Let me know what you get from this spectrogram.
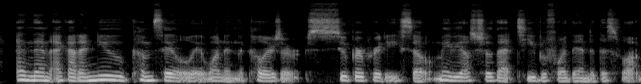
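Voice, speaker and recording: A woman's somewhat breathy, dark, mellow voice on a very clean recording with a silent background. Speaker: crafting vlogger. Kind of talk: casual vlog chat. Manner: slurred from tiredness.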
